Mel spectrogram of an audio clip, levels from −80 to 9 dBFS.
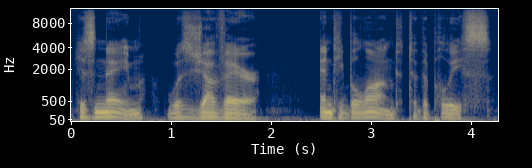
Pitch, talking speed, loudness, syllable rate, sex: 90 Hz, 140 wpm, -20 LUFS, 4.4 syllables/s, male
